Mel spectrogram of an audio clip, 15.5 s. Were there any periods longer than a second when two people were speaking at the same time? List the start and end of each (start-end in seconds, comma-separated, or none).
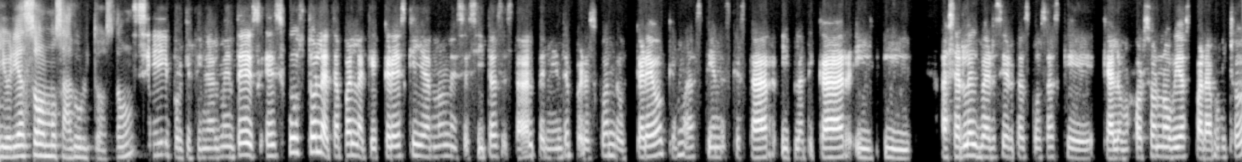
none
